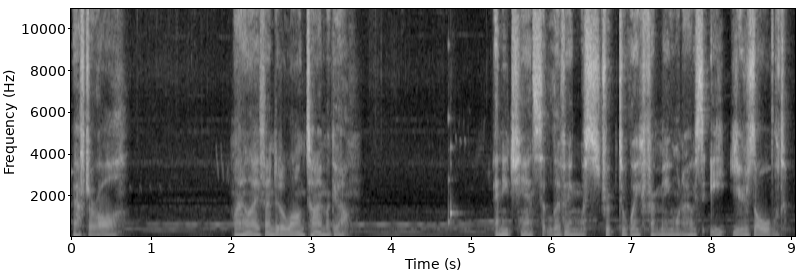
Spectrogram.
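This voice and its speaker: Man voicing a sorrowful, low-voiced young spirit. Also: fairly even intonation, over music, lightly acted. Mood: wistful, regretful. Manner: soft-spoken, regretful, measured, wistful. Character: gentle, sorrowful remnant consciousness of a dead young man. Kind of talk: video game voice acting.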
